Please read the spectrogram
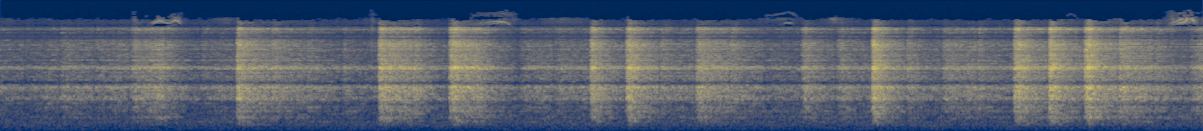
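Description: Spirit box sweeping through radio stations over loud white noise: a steady hiss broken by short, chopped bursts of static and radio fragments, a louder one every second or so.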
